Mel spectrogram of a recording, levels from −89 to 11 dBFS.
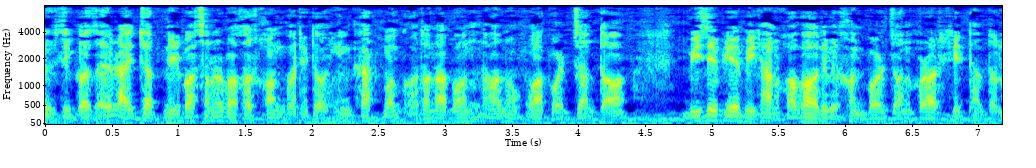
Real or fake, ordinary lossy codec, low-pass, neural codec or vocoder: fake; none; none; codec, 16 kHz, 4 kbps, FreqCodec, larger model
